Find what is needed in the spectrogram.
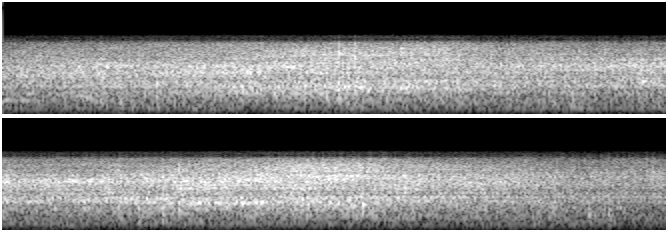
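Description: Steady road and wind noise of a car driving, an even rushing that swells slightly twice.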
